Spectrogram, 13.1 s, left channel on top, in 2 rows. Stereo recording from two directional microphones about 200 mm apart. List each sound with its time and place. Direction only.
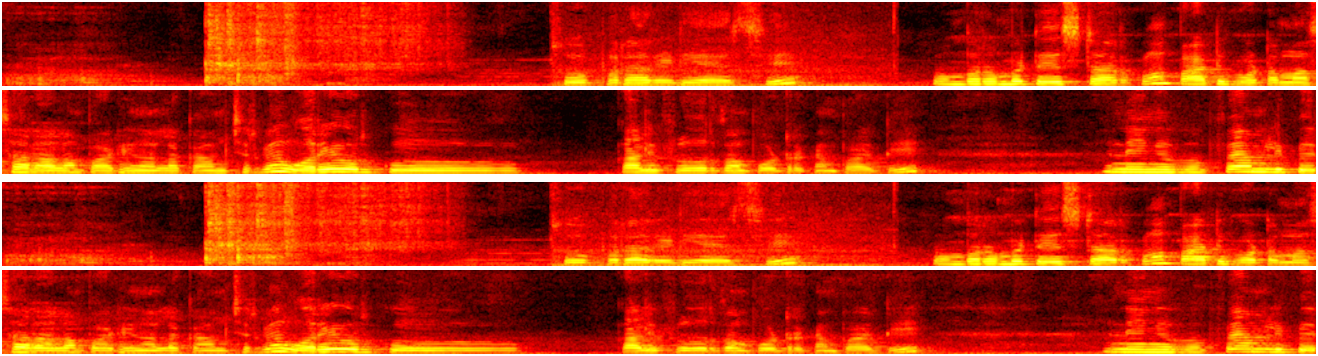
2.8 s speech: 20° left (ahead or behind)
